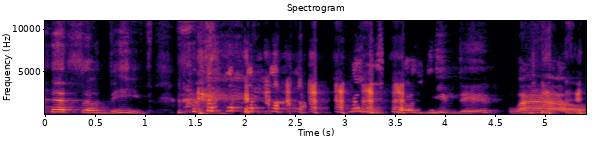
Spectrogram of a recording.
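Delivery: loud, high, laughing wonder; awed amazement. Real, not acted. Co-host reacting to the viewer's insight, amazed. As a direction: let it burst out, genuinely blown away.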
